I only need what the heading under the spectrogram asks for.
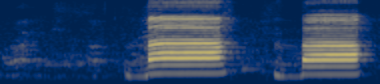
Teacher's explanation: با دونوں ہونٹ بند کر کے با ادا ہوتا ہے، from closing both lips tightly اور it's light letter.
